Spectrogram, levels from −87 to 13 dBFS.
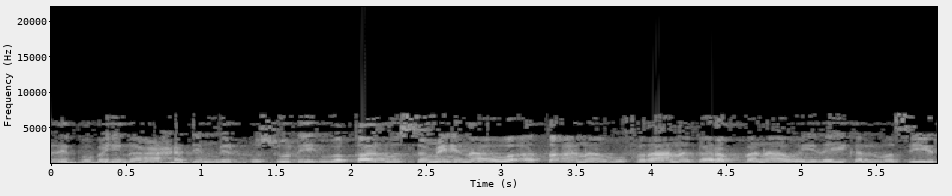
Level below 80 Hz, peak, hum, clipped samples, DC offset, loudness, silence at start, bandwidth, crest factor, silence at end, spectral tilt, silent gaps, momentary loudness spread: -32 dBFS; 0 dBFS; none; under 0.1%; under 0.1%; -16 LUFS; 0 s; 7.2 kHz; 16 dB; 0 s; -3.5 dB/octave; none; 6 LU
